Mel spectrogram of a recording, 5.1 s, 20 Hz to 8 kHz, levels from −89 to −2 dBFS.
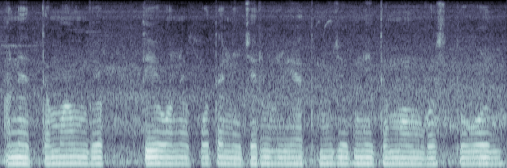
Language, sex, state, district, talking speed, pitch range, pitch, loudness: Gujarati, male, Gujarat, Gandhinagar, 95 wpm, 105-110 Hz, 110 Hz, -16 LUFS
